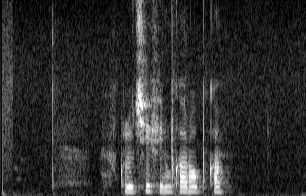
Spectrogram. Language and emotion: Russian, neutral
